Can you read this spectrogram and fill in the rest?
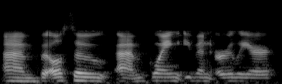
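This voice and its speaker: A man's voice: on the high side, flat delivery, unhurried, sharp tone, slight background noise. A man from Iran speaking on a conference panel, hesitant with stammering starts. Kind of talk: panel discussion. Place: conference stage.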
